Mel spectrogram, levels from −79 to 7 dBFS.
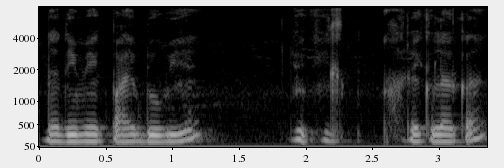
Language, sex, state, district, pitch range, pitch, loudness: Hindi, male, Bihar, Muzaffarpur, 145-155 Hz, 145 Hz, -29 LUFS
